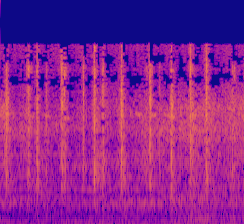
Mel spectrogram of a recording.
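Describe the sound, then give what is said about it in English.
A forest patrol plane's engine sputters unevenly, its low steady drone broken by irregular popping bursts, about four a second, with no voices over it. “Should it sound like that? Sputtering?”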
